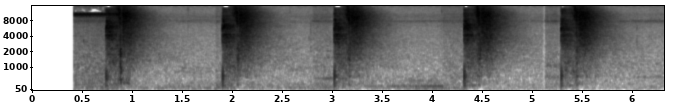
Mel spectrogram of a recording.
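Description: Five shots from a Sumatra .25 calibre carbine, a pre-charged pneumatic air rifle, about one a second, each a sharp crack with a short fading tail.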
